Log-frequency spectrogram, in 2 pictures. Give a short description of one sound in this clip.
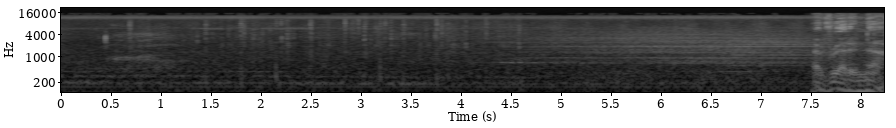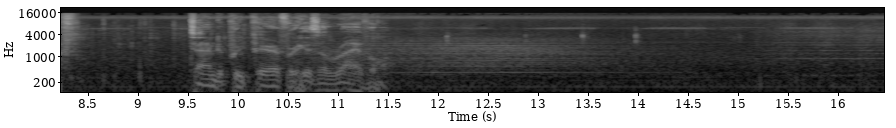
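Footsteps patter softly on stone steps.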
